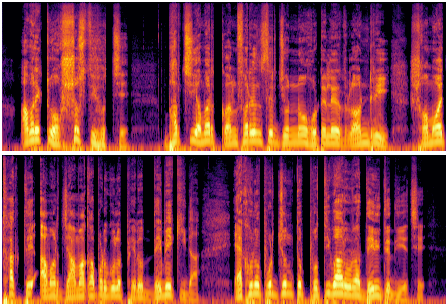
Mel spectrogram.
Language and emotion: Bengali, fearful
